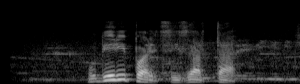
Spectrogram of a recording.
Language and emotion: Russian, angry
